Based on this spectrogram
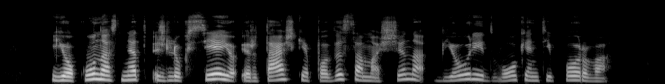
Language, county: Lithuanian, Tauragė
